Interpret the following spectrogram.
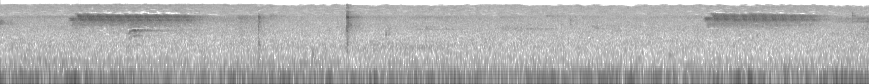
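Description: Outdoor background sound: a steady low rumble with high bird trills about half a second in and again near the end, a short bird chirp about a second in, and a couple of faint clicks.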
